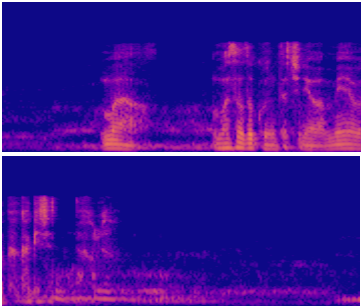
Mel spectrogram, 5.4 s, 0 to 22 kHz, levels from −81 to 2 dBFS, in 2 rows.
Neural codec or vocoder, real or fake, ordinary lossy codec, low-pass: codec, 16 kHz, 4 kbps, X-Codec, HuBERT features, trained on LibriSpeech; fake; none; 7.2 kHz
